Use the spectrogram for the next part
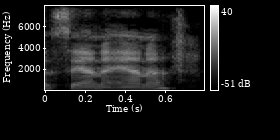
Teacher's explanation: in California we like almost don't say the T for anything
